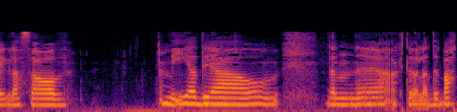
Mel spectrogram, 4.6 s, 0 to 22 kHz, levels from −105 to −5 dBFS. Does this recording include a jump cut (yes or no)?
no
